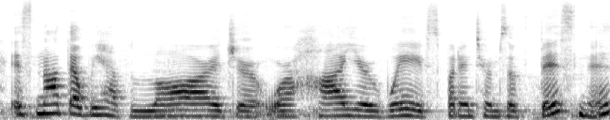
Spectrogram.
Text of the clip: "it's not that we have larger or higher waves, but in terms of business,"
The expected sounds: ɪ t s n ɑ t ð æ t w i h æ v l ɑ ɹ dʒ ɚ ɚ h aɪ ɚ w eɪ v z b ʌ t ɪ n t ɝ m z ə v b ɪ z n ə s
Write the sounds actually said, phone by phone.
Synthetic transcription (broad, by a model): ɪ t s n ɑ t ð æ t w i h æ v l ɑ ɹ dʒ ɚ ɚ h aɪ ɚ w eɪ v z b ʌ t ɪ n t ɝ m z ə v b ɪ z n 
